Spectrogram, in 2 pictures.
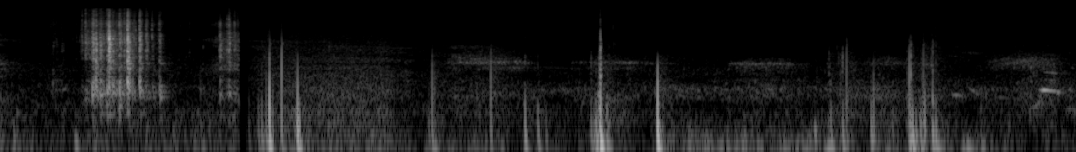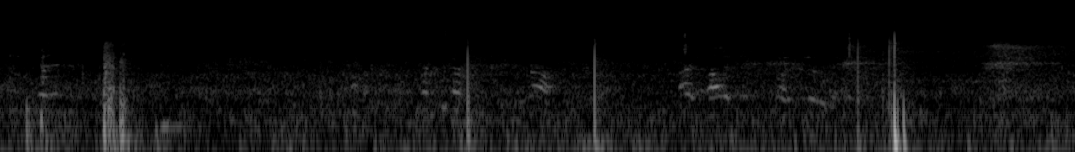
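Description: A metal snow shovel scrapes into icy, frozen snow about half a second in. Scattered sharp crunches and knocks in the snow follow.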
